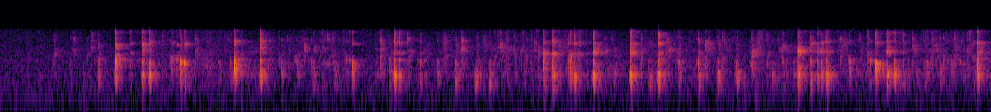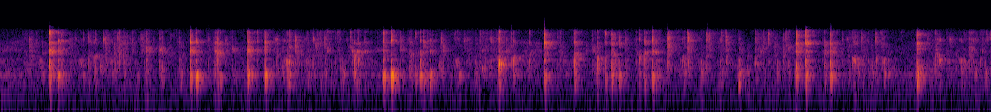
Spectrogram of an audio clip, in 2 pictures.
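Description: A European badger eating dry food from a metal bowl: irregular crunching and clinks against the bowl, several a second, heard through a security camera's microphone.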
